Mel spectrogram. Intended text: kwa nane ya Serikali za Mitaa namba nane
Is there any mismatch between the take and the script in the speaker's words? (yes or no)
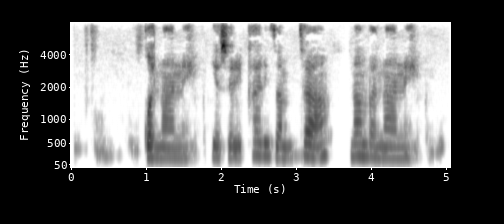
no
